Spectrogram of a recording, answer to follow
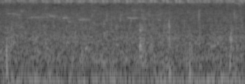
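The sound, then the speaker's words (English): A steady, high-pitched chorus of crickets trilling continuously, with a few faint soft taps and rustles underneath; no one speaks. “I'm loving this cricket sound.”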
